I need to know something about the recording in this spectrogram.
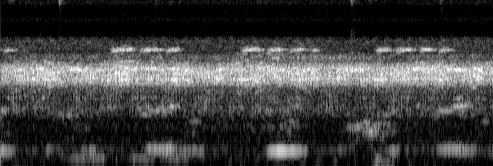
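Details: Insects calling at midnight: a steady, dense high buzzing chorus runs throughout, with short low hooting notes from another caller popping in every second or so and a few faint higher chirps.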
